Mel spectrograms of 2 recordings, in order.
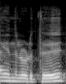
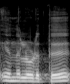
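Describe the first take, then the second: No difference in how they are said.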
